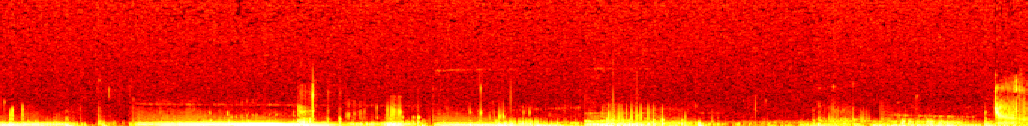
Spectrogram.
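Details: Person dieting, very hungry with food in front of them: loud, nearly continuous low growling and gurgling with long drawn-out tones from an empty stomach; borborygmi, normal hunger sound.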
